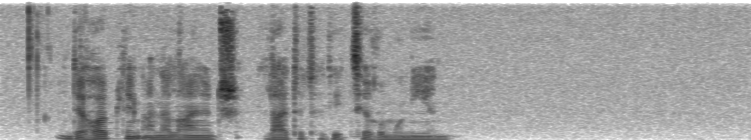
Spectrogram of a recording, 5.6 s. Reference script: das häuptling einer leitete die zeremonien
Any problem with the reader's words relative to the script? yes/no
yes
